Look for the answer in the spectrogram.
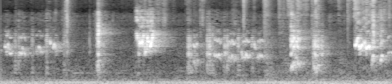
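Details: Pet budgerigars chirping: short chattering squawks and tweets in uneven bursts, with a steady low hum underneath.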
